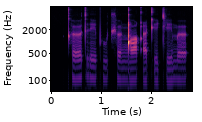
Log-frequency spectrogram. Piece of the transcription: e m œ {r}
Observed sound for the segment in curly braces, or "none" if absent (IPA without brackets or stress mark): none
